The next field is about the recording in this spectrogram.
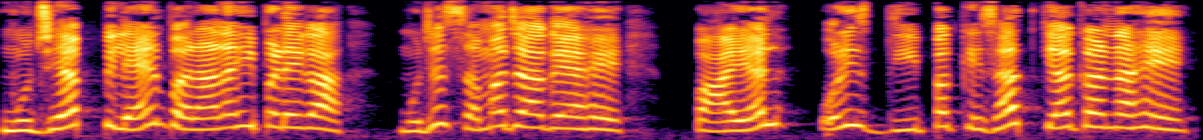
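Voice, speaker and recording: A woman's voice: high voice, normal speed, dry recording, clean studio sound, natural voice. A woman voicing brash, defiant young men in a dramatic, confrontational Hindi family melodrama cartoon. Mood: scheming, frustrated. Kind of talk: Hindi moral-story cartoon dialogue.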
